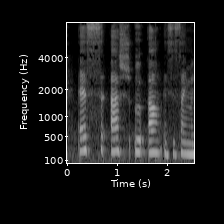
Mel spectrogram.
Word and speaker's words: Shea: Et c'est ça, il me dit oui, on prononce ça Shea. Pas Chia ou Chat ou... C'est Shea. C'est comme si on l'écrivait S-H-A-Y. Sauf que là, on l'écrit S-H-E-A.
